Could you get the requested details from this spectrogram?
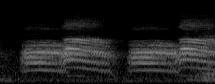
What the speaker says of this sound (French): Il y eut juste un corbeau pour troubler l'épais silence qui s'installa quelques secondes.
